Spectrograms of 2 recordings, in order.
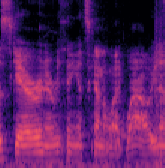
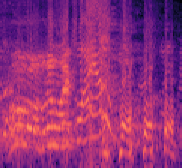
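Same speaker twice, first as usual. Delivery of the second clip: maniacal laughing; 7 dB louder, slower than usual. Acted. Scare actor laughing in character.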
